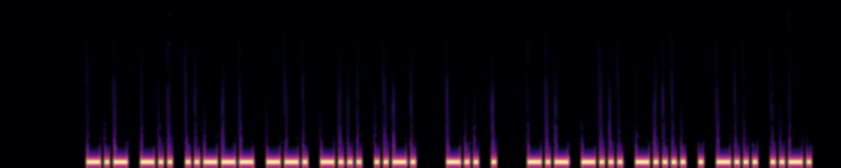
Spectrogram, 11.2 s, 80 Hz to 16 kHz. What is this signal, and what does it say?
Morse code, heard as a keyed tone, about 20 wpm, 700 Hz. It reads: KD2GBF DE KB6EBF
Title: USA Callsign DE Callsign 20wpm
